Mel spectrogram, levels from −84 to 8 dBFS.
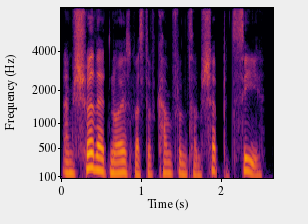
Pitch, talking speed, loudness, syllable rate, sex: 140 Hz, 295 wpm, -20 LUFS, 5.9 syllables/s, male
